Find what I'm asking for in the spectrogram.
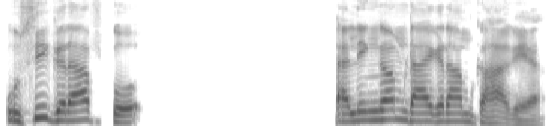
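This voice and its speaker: A man's voice: sits high, lively intonation, measured pace, clear, resonant tone, no echo. A man teaching a chemistry class, coaxing and scolding students while mixing with English. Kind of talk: classroom lesson.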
